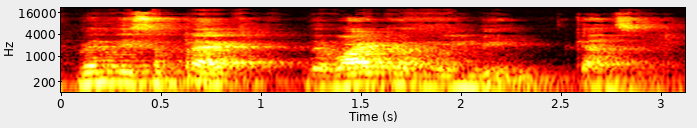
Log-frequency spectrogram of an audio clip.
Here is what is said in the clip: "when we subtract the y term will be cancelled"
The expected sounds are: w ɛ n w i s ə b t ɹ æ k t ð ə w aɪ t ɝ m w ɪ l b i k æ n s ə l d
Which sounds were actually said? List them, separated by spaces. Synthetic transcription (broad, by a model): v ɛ n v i s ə t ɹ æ k t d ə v aɪ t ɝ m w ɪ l b i k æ n s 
